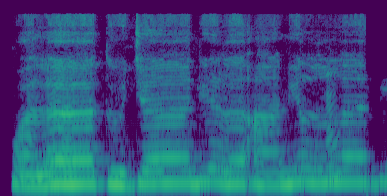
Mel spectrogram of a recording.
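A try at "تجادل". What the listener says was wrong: Lamnya jangan tujadil, jangan ada pantulan. Wala tujadil. Wala tujadil.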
